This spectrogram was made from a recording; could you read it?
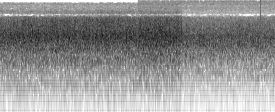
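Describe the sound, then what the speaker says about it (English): Small creek branch cascading through Wildcat Creek in January: steady, close rushing water noise, loud and unbroken, slightly easing near the end. "There's a small branch just cascading through there."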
